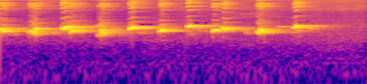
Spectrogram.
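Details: Rare trucuk, or yellow-vented bulbul, with a ropel copied from the straw-headed bulbul: about ten loud, clear whistled notes in quick succession, each a short upward or downward slur, ending abruptly into silence.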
